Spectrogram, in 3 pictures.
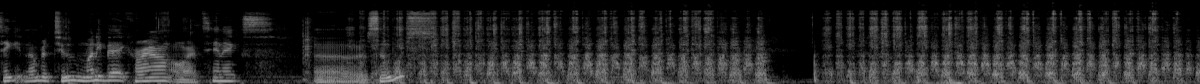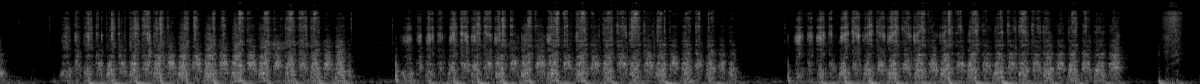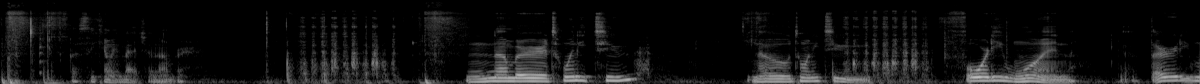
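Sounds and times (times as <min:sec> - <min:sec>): lottery ticket being scratched: 0:03.2 - 0:23.2, 0:26.9 - 0:28.3, 0:32.3 - 0:33.6.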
